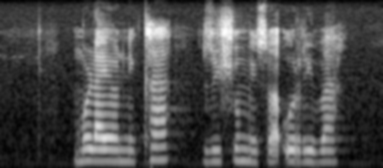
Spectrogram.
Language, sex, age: Venda, female, 21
